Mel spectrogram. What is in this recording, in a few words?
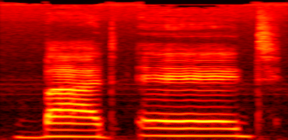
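"bad head", Nigerian Pidgin, female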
